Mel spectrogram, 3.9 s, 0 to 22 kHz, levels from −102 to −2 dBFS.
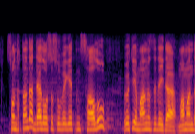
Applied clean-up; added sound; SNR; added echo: neural separator model SepFormer DNS4.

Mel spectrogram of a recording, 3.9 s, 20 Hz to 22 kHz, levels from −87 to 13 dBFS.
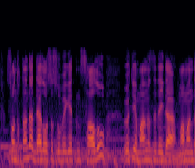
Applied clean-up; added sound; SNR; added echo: none; none; none; none.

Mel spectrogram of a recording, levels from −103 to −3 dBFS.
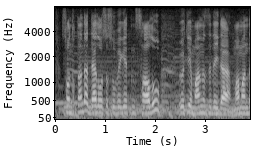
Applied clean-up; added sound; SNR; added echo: none; Wind instrument, woodwind instrument; 19 dB; none.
